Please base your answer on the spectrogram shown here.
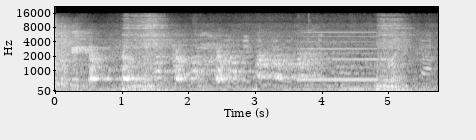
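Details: A Corgi puppy at a novice agility event in November 2017 gives a quick series of short, sharp yipping barks over human voices and a steady hum.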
